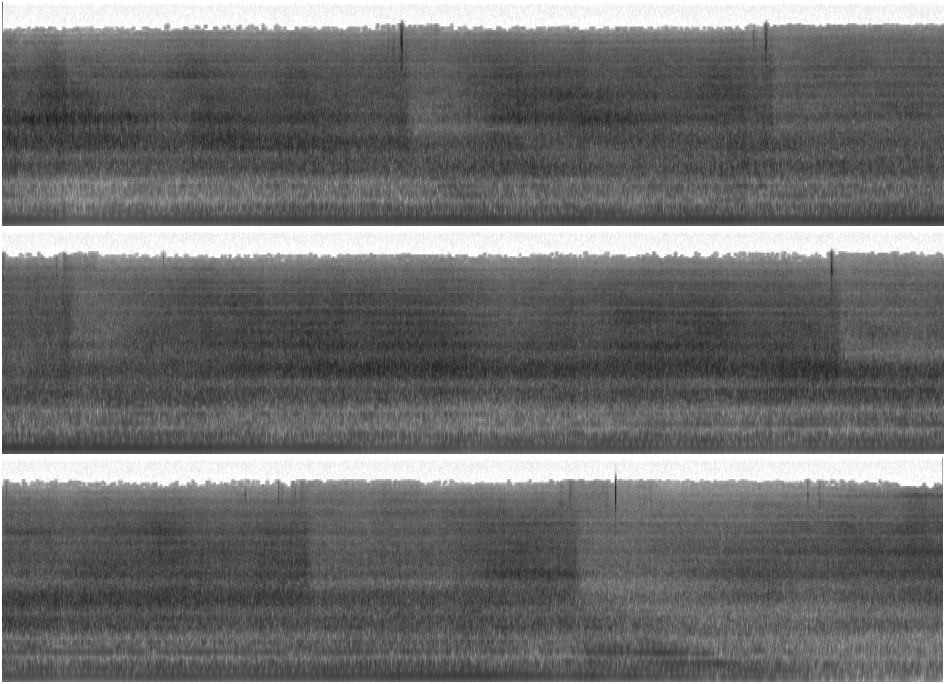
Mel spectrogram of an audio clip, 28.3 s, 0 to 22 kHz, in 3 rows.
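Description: Saab 340 turboprop's two engines running, a steady low propeller drone with a broad turbine hiss above it. Near the end the tones slide lower and the sound eases off slightly.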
